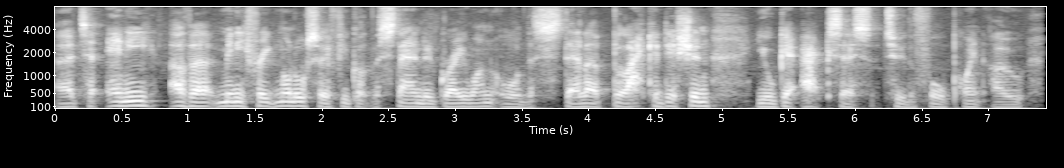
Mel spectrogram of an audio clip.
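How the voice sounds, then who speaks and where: Male product demonstrator, lowish voice, casual and conversational delivery. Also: fairly quick.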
